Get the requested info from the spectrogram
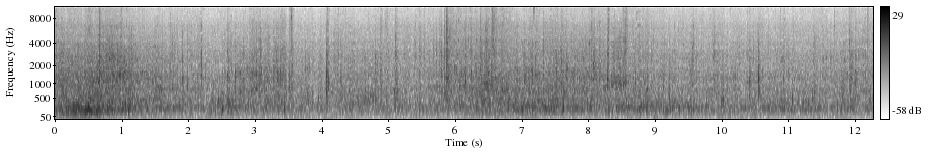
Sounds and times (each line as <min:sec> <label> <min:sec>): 0:00.0 Ice floe breaking as it hits the shore 0:09.7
